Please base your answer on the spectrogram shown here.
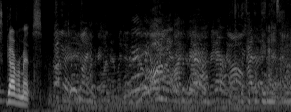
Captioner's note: students chattering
